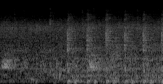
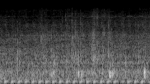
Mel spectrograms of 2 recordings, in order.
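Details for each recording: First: Honda Vario scooter, fuel pump hum heard at key-on, electric starter cranking rhythmically about three beats a second but not firing; mechanic suspects weak battery, will try the kick starter. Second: Honda Vario scooter that was hard to start, after replacing the rotor and adjusting it: smooth, even single-cylinder idle with no stumbles, running normally.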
